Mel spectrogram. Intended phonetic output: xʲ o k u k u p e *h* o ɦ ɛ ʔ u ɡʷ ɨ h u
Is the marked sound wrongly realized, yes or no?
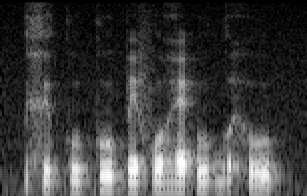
yes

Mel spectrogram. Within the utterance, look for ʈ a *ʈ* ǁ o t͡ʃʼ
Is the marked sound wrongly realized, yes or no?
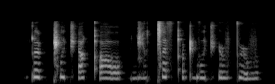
no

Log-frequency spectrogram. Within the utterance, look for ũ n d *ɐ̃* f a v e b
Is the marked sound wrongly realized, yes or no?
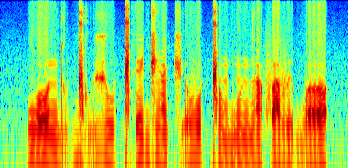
yes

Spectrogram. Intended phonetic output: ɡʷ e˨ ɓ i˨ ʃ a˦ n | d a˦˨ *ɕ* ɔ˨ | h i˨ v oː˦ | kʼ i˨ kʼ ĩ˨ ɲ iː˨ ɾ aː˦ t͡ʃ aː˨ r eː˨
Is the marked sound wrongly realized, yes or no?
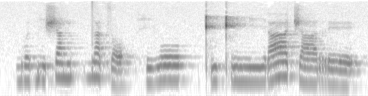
yes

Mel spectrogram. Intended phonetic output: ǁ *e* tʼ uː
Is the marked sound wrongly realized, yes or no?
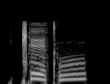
no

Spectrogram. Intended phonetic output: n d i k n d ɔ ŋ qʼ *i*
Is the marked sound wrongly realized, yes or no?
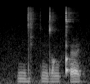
no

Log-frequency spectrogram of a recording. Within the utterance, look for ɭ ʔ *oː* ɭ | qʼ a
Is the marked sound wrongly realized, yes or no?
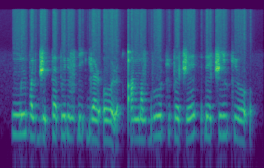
no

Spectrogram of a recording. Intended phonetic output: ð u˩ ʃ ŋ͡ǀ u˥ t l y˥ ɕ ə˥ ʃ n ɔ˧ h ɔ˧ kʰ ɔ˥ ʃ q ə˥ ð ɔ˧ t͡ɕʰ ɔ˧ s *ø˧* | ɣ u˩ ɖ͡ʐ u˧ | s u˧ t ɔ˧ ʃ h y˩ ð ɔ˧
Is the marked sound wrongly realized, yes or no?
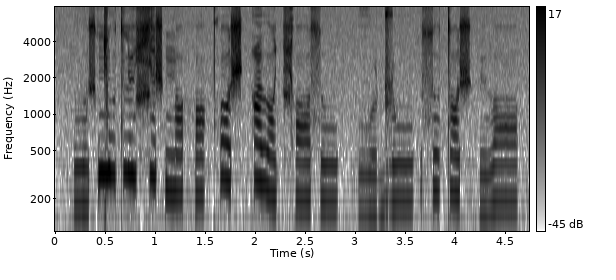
yes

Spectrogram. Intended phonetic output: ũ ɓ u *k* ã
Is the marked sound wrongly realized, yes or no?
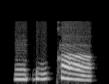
no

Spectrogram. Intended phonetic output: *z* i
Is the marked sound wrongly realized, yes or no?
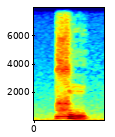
yes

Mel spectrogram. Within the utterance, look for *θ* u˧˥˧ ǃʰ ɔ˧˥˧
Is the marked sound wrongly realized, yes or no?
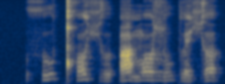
no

